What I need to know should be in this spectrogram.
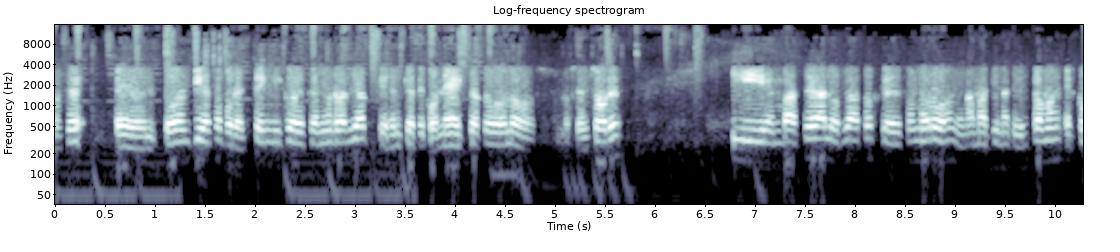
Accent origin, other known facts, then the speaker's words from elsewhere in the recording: Venezuela; now in Argentina; yo soy venezolano.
